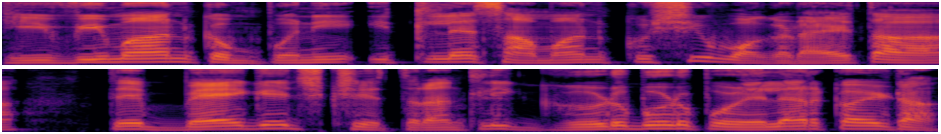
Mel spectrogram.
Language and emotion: Goan Konkani, disgusted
